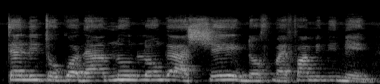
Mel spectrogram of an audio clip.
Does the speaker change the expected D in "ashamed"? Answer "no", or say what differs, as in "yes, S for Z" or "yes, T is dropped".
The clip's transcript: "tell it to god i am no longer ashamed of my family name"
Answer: no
